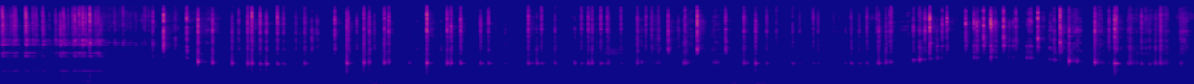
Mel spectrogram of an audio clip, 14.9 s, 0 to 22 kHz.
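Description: A fingernail taps rapidly on the body and top rim of an unopened, full 330 ml Pepsi aluminum can, first standing upright and then held tilted. The quick, dry, bright clicks stop almost instantly, with a faint metallic ping around 1 kHz under the high tapping.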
